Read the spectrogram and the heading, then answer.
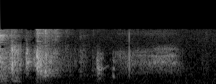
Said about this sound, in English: Now I'm going to show you a trick. It's a barroom trick. Watch what happens when I hit the edge of the desk with this bottle.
